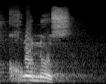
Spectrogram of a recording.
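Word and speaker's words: chronos (χρόνος): Quand il dit le mystère caché de tout temps, dans le livre de Colossiens, le mot « temps » ici, c'est un mot grec que l'on prononce « chronos ».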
